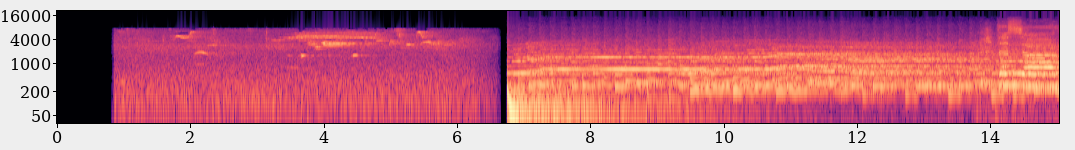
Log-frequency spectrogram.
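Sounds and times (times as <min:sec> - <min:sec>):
outdoor background hiss: 0:00.8 - 0:06.6
birds chirping and whistling: 0:01.8 - 0:02.5, 0:03.2 - 0:06.3.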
